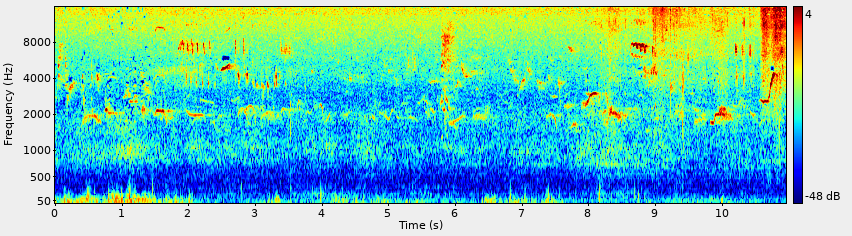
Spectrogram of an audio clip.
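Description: Small birds chirping and singing in short, scattered phrases over a low rumbling background noise that is strongest in the first couple of seconds.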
